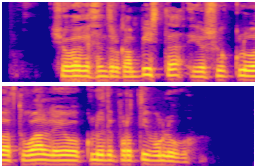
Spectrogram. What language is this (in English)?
Galician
